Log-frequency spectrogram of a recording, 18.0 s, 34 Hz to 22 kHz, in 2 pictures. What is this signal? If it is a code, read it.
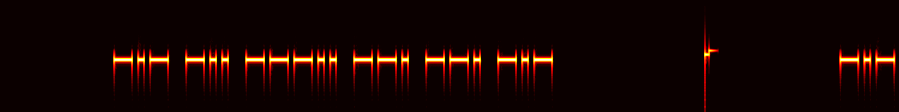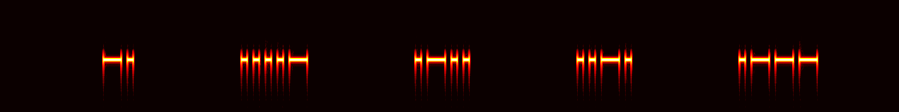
Morse code, heard as a keyed tone, about 20 wpm, spaced as for 10 wpm, 700 Hz. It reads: KD8GGK KN4LFJ
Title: USA Call Signs - 6 Characters - 6x Character Spacing - 20wpm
